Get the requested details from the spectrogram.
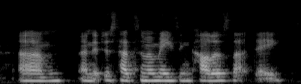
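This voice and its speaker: A somewhat breathy woman's voice in a West Country accent. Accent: southwest English. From southwest England. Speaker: painter. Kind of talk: short artist introduction.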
